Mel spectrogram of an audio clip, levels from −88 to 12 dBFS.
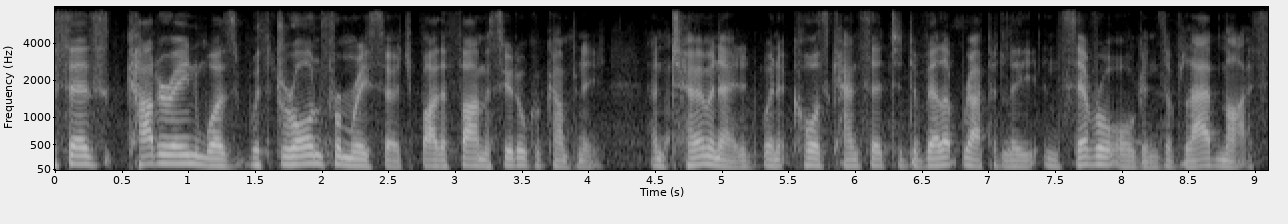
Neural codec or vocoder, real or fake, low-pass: none; real; 7.2 kHz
